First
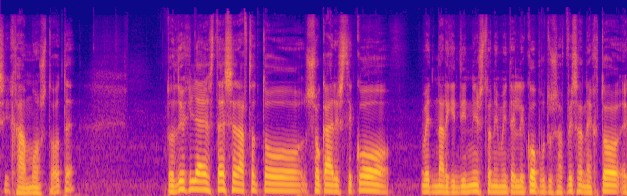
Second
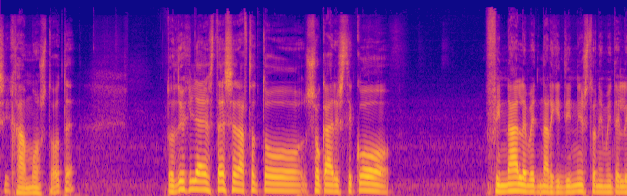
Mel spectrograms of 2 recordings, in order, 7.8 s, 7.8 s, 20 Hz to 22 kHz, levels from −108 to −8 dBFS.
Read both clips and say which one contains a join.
first; 1 cut; at 5.3 s

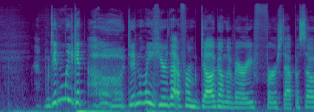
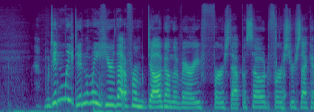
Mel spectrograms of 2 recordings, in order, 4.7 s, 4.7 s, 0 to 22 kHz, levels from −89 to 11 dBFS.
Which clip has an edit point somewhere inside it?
second; 1 cut; at 1.1 s

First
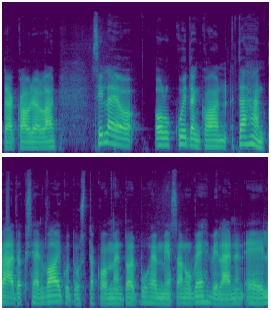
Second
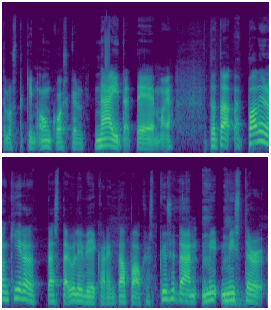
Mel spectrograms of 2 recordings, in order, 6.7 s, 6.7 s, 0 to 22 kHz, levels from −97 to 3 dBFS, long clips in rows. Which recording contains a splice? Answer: second; 2 cuts; at 1.0 s, 5.3 s

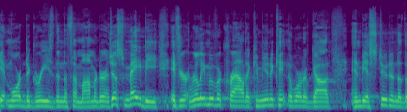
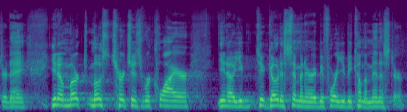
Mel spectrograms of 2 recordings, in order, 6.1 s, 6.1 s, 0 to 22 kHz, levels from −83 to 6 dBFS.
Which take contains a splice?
first; 2 cuts; at 1.6 s, 2.8 s

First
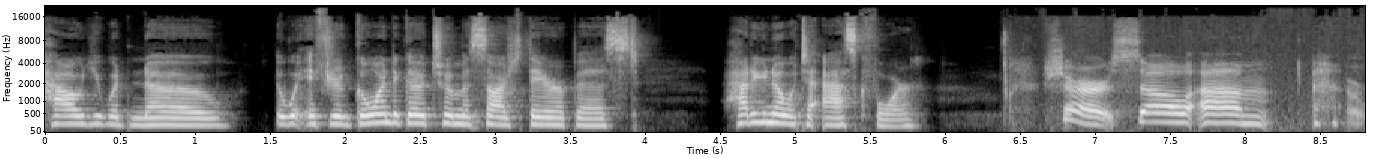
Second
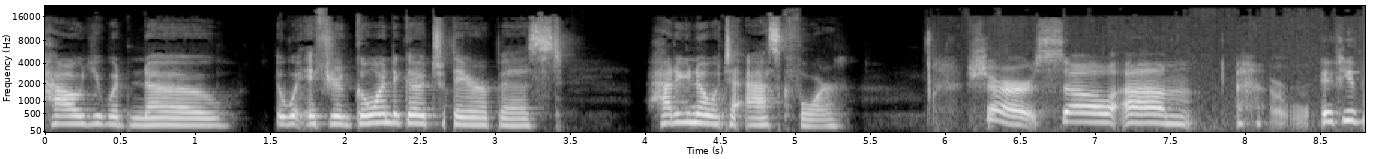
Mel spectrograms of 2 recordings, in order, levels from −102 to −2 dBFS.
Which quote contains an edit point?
second; 1 cut; at 2.7 s

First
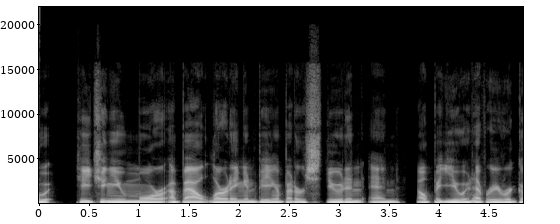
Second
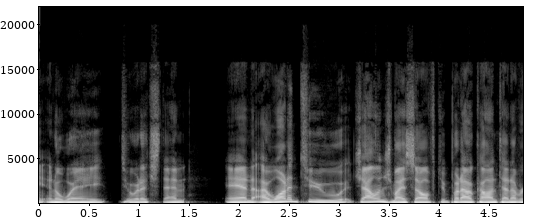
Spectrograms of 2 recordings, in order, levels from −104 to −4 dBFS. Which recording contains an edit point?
first; 1 cut; at 3.7 s

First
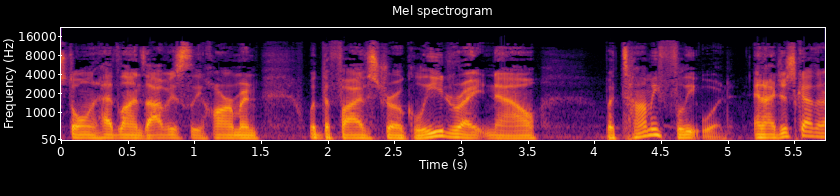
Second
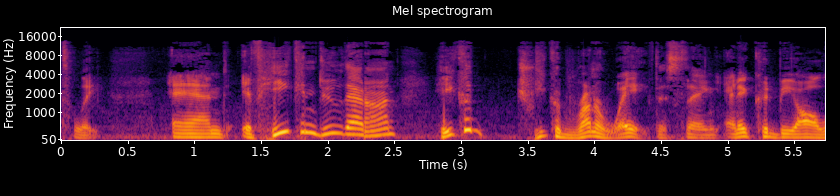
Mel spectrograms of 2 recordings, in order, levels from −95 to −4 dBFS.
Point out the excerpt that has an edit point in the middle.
second; 4 cuts; at 1.3 s, 2.3 s, 3.6 s, 4.4 s

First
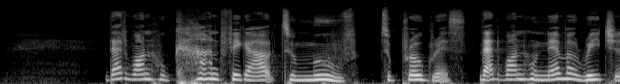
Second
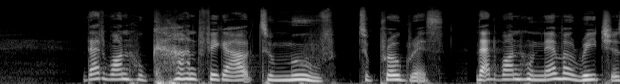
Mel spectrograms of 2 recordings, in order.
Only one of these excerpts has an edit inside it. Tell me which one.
first; 1 cut; at 4.7 s

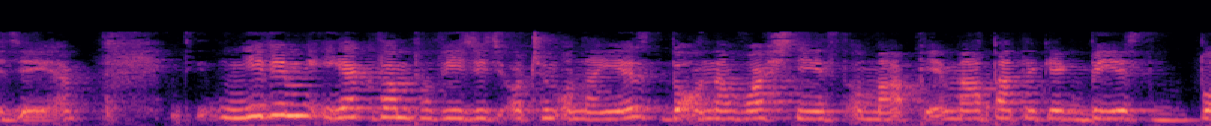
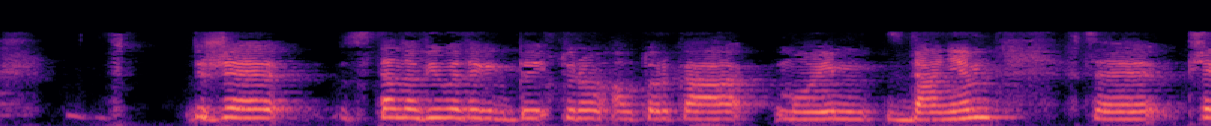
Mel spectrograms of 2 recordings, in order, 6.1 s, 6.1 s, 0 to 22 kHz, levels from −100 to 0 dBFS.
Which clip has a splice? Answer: second; 1 cut; at 2.7 s

